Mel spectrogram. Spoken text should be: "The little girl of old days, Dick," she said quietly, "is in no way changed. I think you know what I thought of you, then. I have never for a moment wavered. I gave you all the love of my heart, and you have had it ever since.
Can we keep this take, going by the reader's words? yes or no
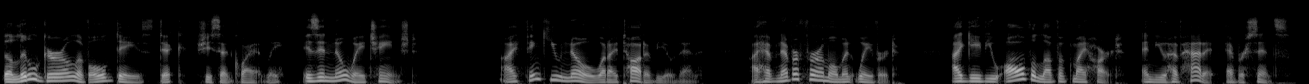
no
